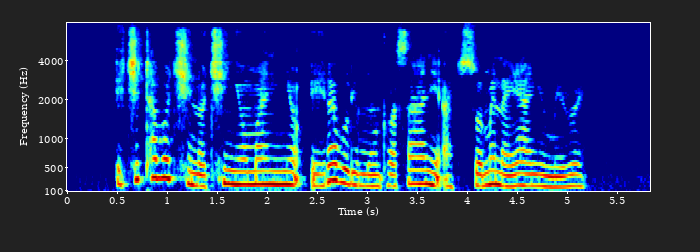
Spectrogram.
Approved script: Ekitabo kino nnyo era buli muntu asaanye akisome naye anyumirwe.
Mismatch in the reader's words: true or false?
true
